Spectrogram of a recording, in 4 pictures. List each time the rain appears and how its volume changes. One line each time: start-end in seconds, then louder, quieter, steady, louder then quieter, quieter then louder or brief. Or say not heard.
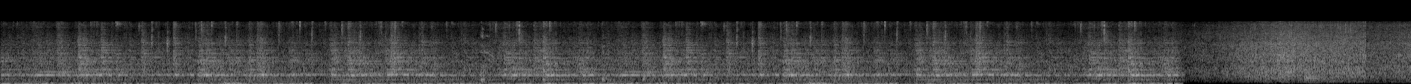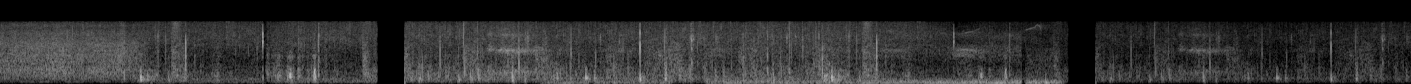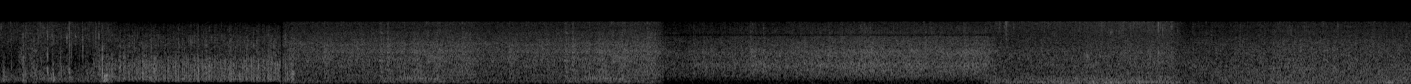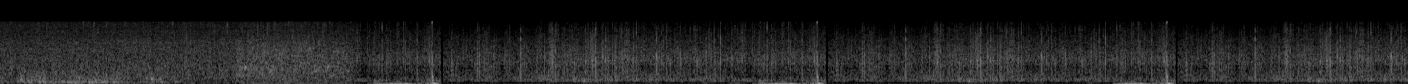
0.0-56.3 quieter.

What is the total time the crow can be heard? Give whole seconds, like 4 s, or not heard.
5 s.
